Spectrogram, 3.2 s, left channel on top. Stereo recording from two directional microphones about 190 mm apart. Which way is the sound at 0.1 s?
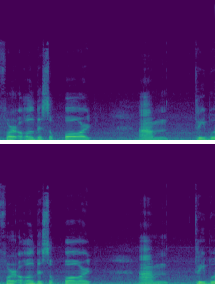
5° right (ahead or behind).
